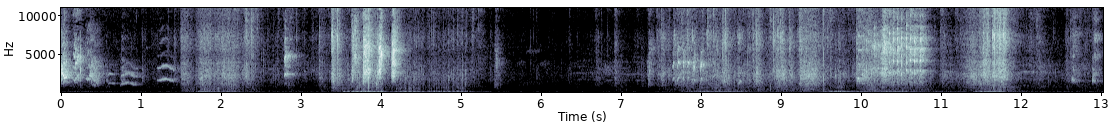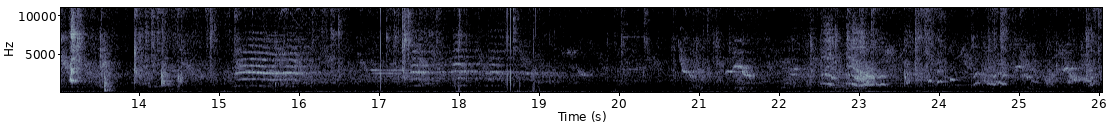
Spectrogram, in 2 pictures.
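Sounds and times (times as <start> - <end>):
bird chirp: 0.0 - 26.0
budgerigars flapping wings: 1.5 - 2.5, 3.4 - 5.3.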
